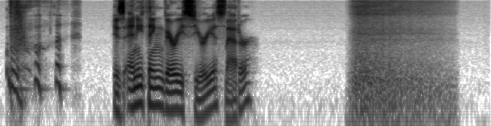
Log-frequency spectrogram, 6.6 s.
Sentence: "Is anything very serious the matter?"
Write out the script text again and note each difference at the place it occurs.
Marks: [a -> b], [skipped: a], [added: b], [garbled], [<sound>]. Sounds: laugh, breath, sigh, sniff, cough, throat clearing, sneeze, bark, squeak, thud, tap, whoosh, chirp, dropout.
[laugh] "Is anything very serious [skipped: the] matter?" [breath]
